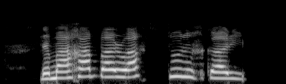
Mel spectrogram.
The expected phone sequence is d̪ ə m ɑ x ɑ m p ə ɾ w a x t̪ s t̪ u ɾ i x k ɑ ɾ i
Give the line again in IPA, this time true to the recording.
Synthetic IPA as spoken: d̪ ə m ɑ x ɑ m p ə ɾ w a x t̪ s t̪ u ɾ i x k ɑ ɾ i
